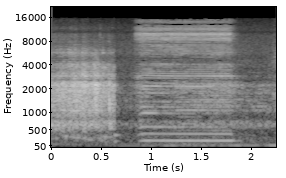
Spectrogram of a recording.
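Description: A mobile phone buzzing on vibrate: one steady buzz about a second long, starting about a second in and cutting off suddenly, an incoming call that is being ignored.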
